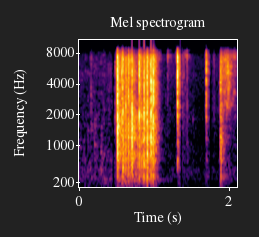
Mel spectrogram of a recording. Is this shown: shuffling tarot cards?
yes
